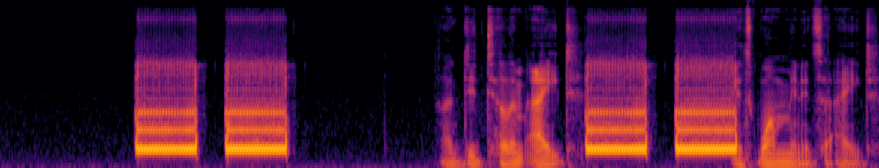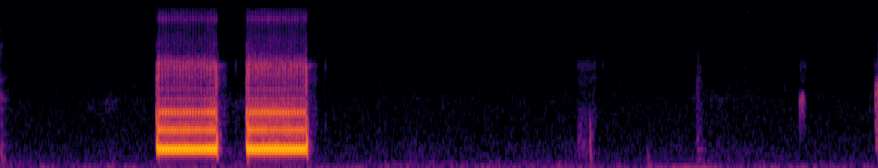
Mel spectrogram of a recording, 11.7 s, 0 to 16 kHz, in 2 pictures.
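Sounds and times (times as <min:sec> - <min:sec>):
phone ringing with electronic trills: 0:00.9 - 0:02.0, 0:03.9 - 0:05.0, 0:06.9 - 0:08.0
speech: 0:03.0 - 0:04.1, 0:04.9 - 0:06.0.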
